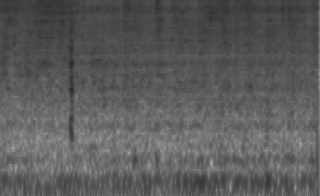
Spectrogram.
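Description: Loaded Norfolk Southern coal hopper cars rolling past on the rails, a steady low rumble, with one short click about a second in.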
